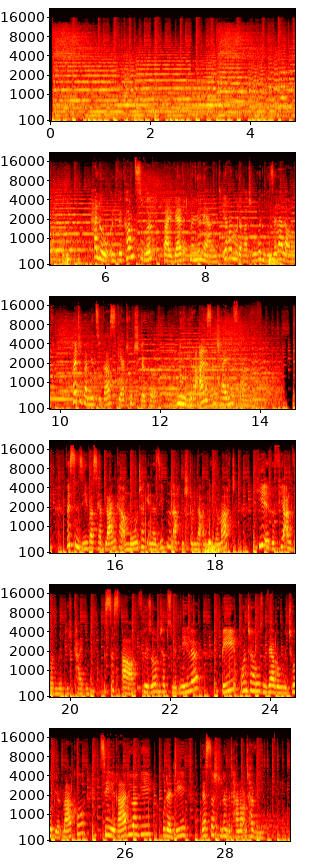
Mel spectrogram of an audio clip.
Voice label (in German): Werbung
